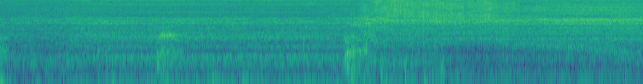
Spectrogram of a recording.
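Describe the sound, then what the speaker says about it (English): Water drains steadily through old two-handle shower plumbing, a continuous hiss and rush that stays fairly even, with a couple of brief knocks and a brighter, louder gush toward the end. "Draining now."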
